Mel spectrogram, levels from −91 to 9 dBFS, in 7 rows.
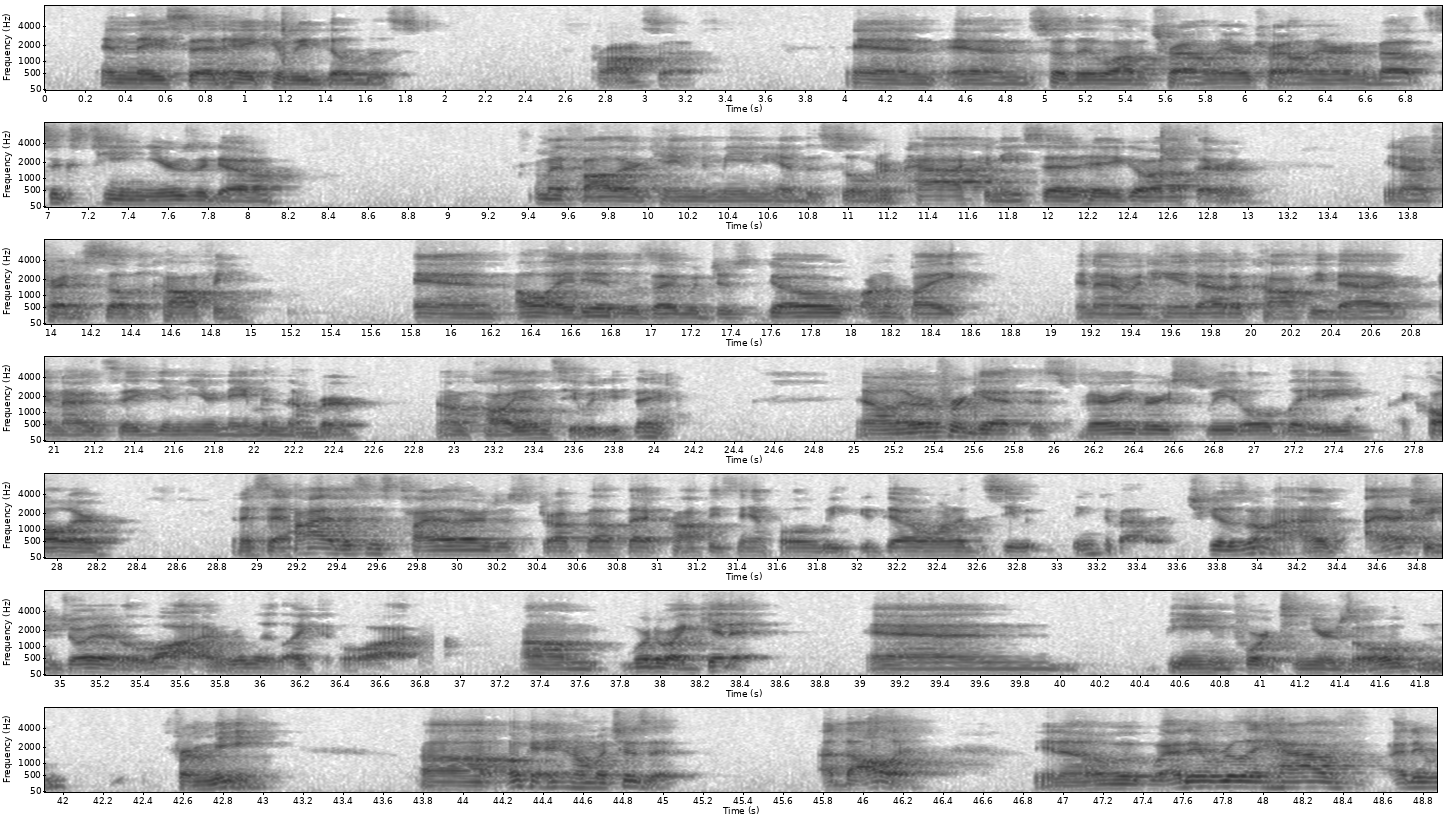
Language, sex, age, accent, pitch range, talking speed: English, male, 20-39, American, 95-120 Hz, 220 wpm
